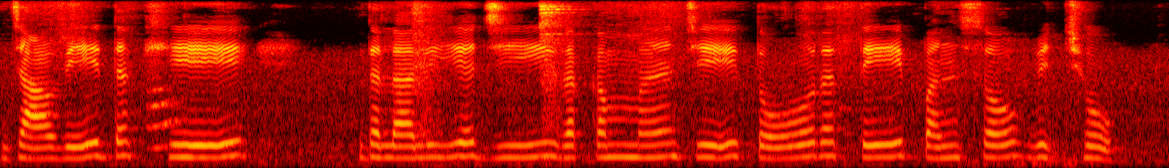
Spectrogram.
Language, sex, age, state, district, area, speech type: Sindhi, female, 45-60, Madhya Pradesh, Katni, urban, read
